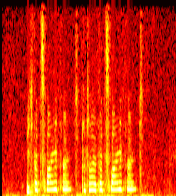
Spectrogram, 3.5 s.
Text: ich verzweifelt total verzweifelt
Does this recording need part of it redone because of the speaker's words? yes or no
no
